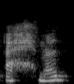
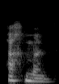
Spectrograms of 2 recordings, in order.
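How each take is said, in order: First: The H is a deep sound from the throat. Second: The H is a plain sound, not from the throat. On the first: This is the name's original pronunciation. The speaker calls it right. "They don't say Ahmad" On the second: This is how some foreign speakers say the name. The speaker calls it wrong. "A lot of German people they pronounce my name as Ahmad"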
